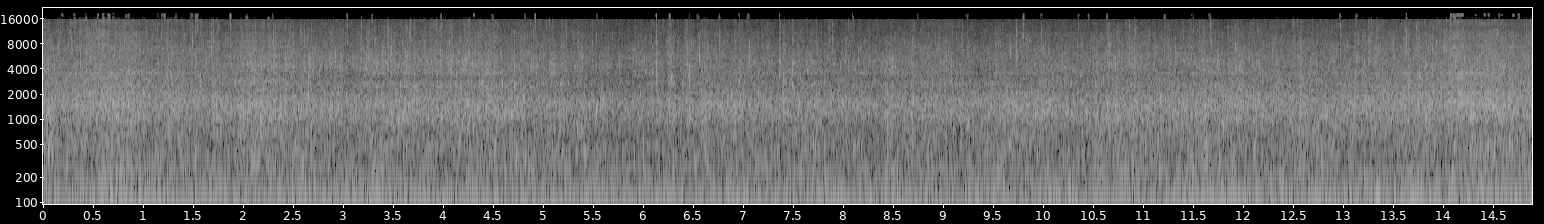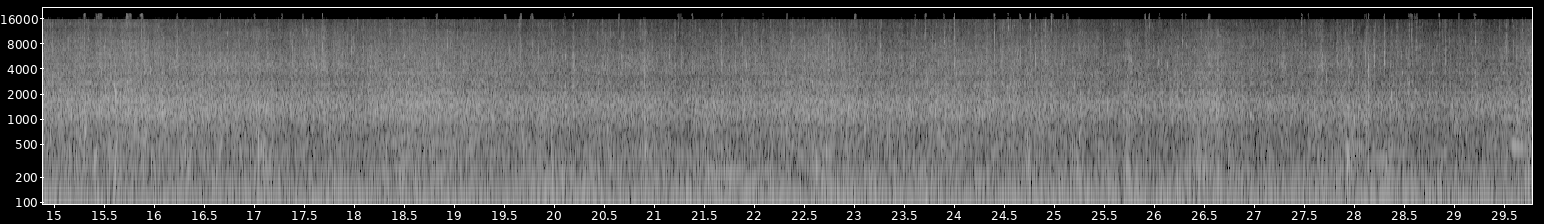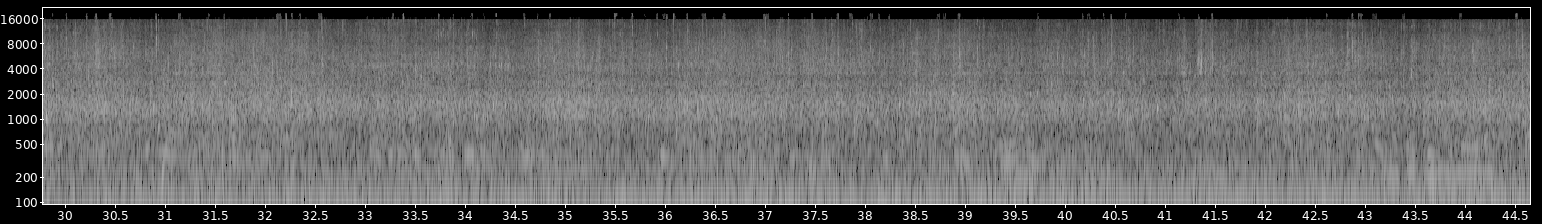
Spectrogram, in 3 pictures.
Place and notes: afternoon sea, Novigrad, Croatia - eavesdropping: under straw hat
as lazy cat would do - under a straw hat, listening to the sea voices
